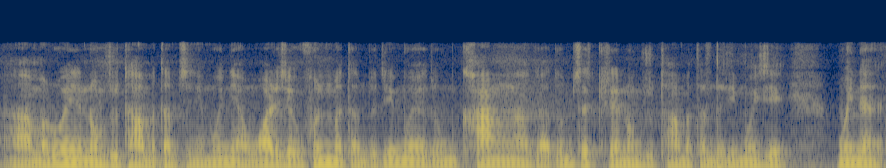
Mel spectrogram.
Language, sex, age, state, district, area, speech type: Manipuri, male, 30-45, Manipur, Imphal West, urban, spontaneous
